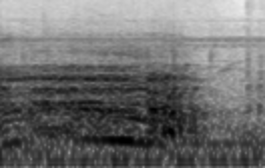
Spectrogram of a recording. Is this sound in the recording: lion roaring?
yes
